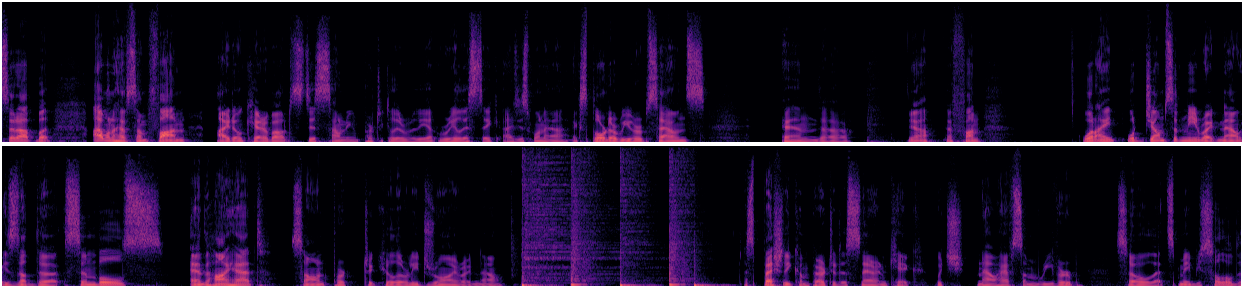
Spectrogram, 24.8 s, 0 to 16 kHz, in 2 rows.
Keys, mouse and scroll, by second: 15.3 click, 17.5 space, 19.6 space, 22.2 click, 24.3 click.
